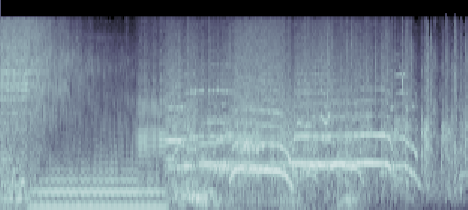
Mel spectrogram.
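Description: Rock band playing live and loud: a held low chord, then high notes that bend up and down over it. The music thins out and grows quieter near the end.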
